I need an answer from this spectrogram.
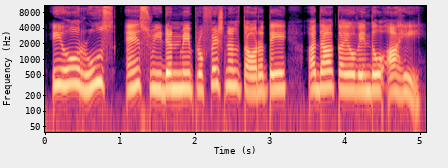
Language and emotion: Sindhi, neutral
